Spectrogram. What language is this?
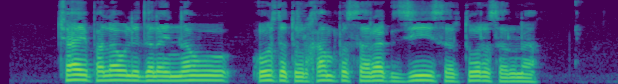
Pashto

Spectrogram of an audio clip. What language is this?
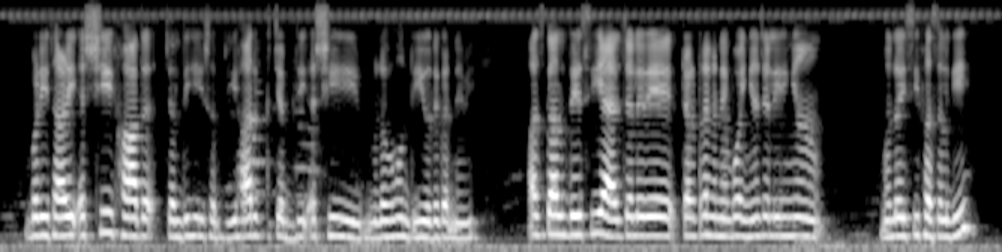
Dogri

